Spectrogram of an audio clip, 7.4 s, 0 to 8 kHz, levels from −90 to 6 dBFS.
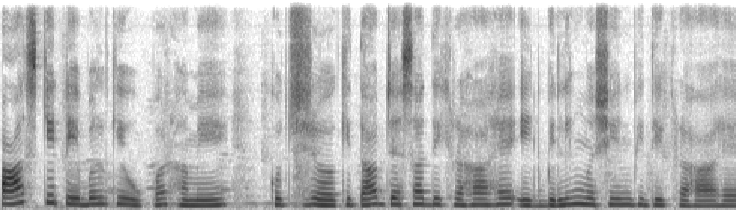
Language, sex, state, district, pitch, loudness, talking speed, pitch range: Hindi, female, Assam, Kamrup Metropolitan, 225 Hz, -22 LUFS, 155 wpm, 210-240 Hz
